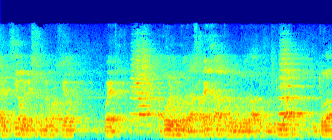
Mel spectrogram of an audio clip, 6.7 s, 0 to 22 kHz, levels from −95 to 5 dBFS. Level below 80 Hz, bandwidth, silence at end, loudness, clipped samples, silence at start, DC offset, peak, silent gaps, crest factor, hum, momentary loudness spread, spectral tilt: -50 dBFS; 12 kHz; 0 s; -17 LUFS; under 0.1%; 0 s; under 0.1%; -4 dBFS; none; 14 dB; none; 7 LU; -5.5 dB/octave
